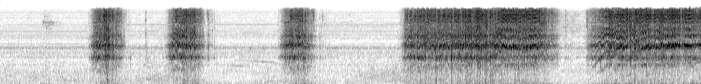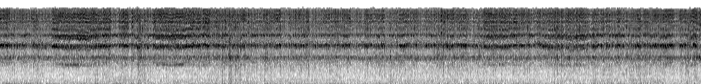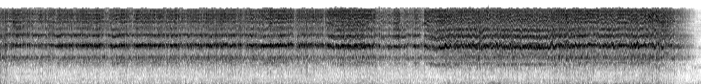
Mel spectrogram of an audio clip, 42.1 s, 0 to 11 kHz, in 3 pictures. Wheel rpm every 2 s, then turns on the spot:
10, 50, 30, 20, 150, 110, 200, 230, 220, 230, 230, 230, 220, 230, 230, 230, 230, 220, 210, 190, 120.
none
